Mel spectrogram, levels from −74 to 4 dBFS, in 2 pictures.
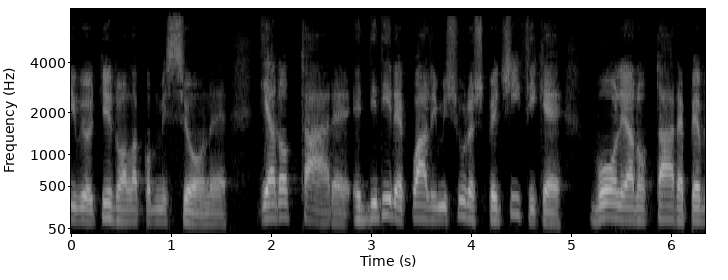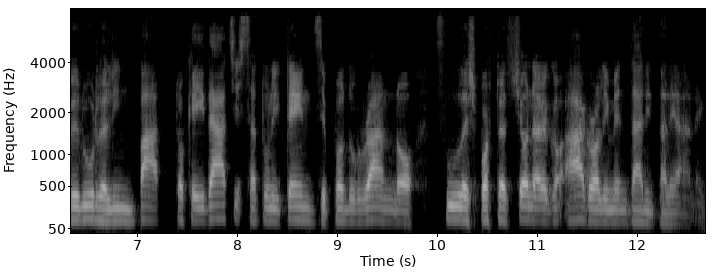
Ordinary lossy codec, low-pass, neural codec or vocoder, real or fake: none; 7.2 kHz; codec, 16 kHz, 0.5 kbps, X-Codec, WavLM features, trained on Multilingual LibriSpeech; fake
